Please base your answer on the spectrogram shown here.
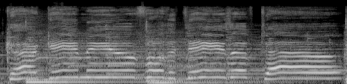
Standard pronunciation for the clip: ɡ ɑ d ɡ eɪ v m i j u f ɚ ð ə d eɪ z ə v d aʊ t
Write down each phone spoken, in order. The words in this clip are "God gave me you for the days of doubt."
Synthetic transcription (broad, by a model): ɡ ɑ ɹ ɡ eɪ v m i j u f ɚ ð ə d eɪ z ə v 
